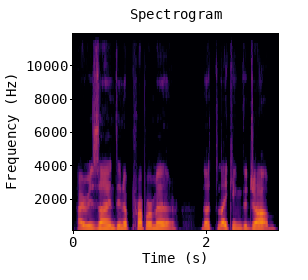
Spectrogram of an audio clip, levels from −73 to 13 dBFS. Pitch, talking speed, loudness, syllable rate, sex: 155 Hz, 195 wpm, -17 LUFS, 5.7 syllables/s, male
